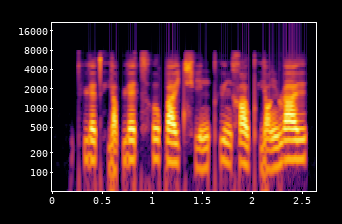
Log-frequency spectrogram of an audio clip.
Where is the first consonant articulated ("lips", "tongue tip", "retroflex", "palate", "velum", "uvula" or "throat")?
lips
